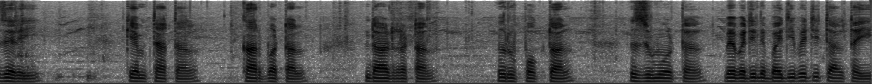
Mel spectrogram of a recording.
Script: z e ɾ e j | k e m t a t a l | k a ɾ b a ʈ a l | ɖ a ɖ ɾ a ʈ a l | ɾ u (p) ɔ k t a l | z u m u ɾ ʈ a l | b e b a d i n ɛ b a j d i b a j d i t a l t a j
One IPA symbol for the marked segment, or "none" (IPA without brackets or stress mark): p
